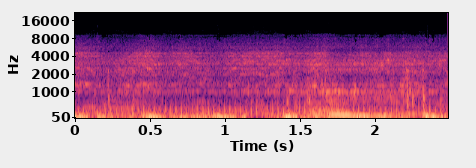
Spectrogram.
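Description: Wind and handling rumble on a body-worn microphone while a spinning reel is worked against a hooked fish, with a man's short falling "oh" near the end.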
